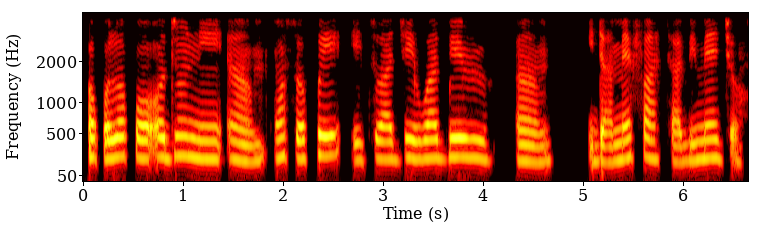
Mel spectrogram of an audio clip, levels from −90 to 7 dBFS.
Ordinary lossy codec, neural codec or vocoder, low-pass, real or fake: none; none; 3.6 kHz; real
